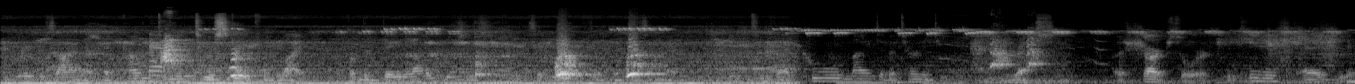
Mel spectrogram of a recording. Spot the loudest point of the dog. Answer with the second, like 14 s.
6 s.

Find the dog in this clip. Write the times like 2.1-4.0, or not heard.
1.4-2.8, 4.8-6.7, 9.4-11.0.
